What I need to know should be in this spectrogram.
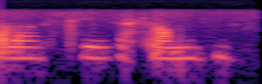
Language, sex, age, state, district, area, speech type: Kashmiri, female, 30-45, Jammu and Kashmir, Shopian, rural, conversation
